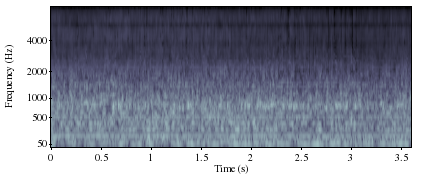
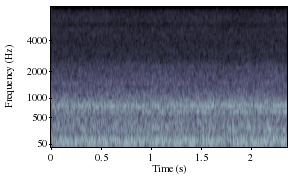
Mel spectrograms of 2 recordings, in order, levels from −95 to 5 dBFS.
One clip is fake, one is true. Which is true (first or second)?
second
